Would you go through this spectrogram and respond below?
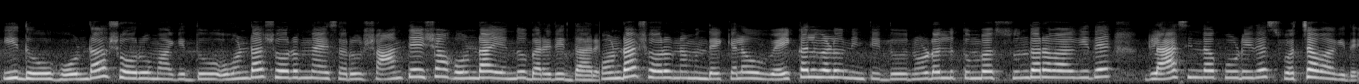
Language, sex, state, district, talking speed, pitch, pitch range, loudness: Kannada, female, Karnataka, Dharwad, 125 wpm, 285 Hz, 255-320 Hz, -17 LUFS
